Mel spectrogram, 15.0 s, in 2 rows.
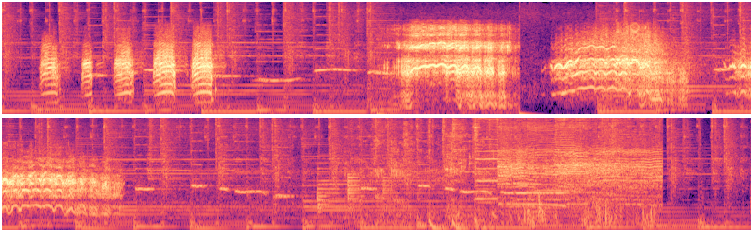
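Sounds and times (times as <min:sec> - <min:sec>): background music with steady beat: 0:00.0 - 0:04.0, 0:06.0 - 0:14.9
duck quacking: 0:00.4 - 0:02.2
horse whinnying: 0:03.8 - 0:08.8, 0:12.0 - 0:14.1.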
